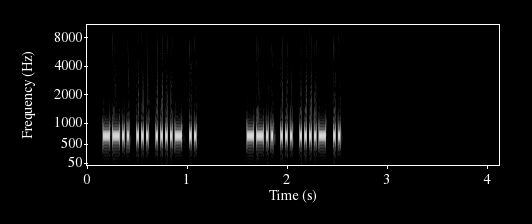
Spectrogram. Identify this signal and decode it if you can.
Morse code, heard as a keyed tone, about 53 wpm, 700 Hz. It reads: ZS4I ZS4I
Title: DXCC-100 Call Signs - 4 Characters - Repeated 2x - 50wpm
